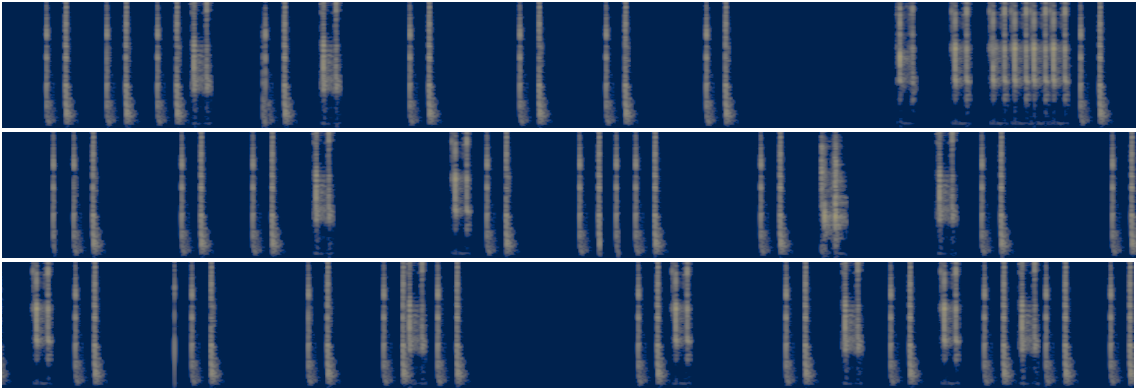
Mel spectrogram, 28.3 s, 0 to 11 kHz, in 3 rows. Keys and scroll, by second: 1.4 v, 7.3 u, 7.7 i, 11.9 v, 13.0 i, 16.1 Return, 17.1 v, 19.0 i, 22.1 v, 24.3 i, 25.7 v, 26.5 i, 27.2 v, 28.2 i.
